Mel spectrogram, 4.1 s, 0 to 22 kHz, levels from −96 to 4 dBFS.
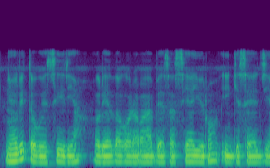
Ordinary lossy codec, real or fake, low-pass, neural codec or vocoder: none; real; 7.2 kHz; none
